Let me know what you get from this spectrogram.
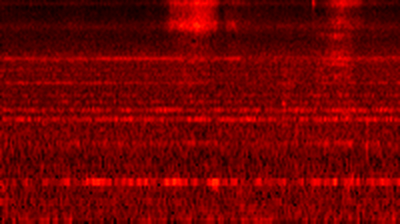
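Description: Double-deck regional train pulling slowly into the station: a low rumble under a thin, steady squeal that swells and fades.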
